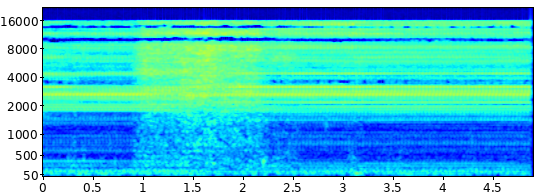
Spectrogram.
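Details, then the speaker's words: Sony TC-K65 cassette deck: steady whirring drone with a rough, gritty edge throughout from the capstan motor; worn capstan motor bearings, to be swapped for the motor from a TC-K61. "all of that sound is coming from this motor a BSL motor should not sound like that it's got bad bearings back here for sure"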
